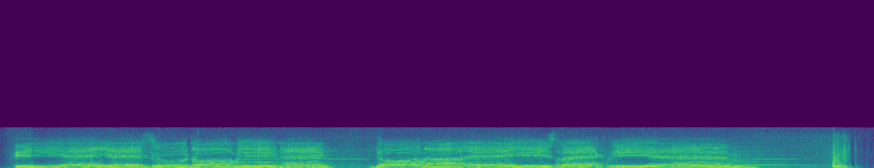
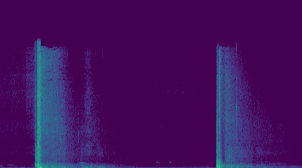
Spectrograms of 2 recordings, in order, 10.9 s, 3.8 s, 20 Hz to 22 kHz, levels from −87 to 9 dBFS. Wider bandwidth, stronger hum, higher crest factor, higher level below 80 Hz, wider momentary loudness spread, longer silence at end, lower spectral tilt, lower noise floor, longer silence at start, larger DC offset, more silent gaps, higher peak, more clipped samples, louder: second, 5.4 kHz vs 16 kHz; neither; second, 12 dB vs 30 dB; second, -46 dBFS vs -38 dBFS; second, 9 LU vs 24 LU; second, 0.2 s vs 0.8 s; first, -9.5 dB/octave vs -3.5 dB/octave; second, -32 dBFS vs -75 dBFS; second, 0.1 s vs 0.45 s; first, 0.3% vs under 0.1%; neither; first, 0 dBFS vs -4 dBFS; neither; first, -12 LUFS vs -29 LUFS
